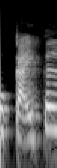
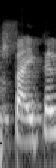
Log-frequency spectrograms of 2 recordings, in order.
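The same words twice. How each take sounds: First: काइकल, cycle begun with a k; wrong first consonant. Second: Said in the usual way. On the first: Shown as a demonstration. Teacher showing an embarrassing mistake, काइकल with a hard k for cycle. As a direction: swap the opening s of cycle for k, काइकल. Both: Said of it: "साइकिल को काइकल".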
